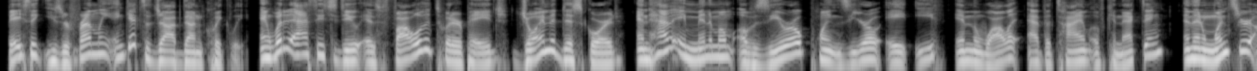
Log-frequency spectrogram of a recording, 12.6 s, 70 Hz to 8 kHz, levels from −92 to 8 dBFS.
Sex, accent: male, American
